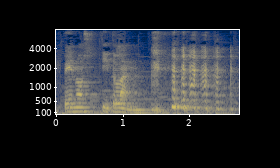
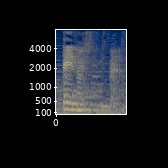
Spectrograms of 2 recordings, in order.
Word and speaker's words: Tenochtitlán: palabra en este mismo video que no sabías pronunciar. Vamos a ver qué tanto avanzó tu español mexicano. Español mexicano. Tenochtitlán. Tenochtitlán.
